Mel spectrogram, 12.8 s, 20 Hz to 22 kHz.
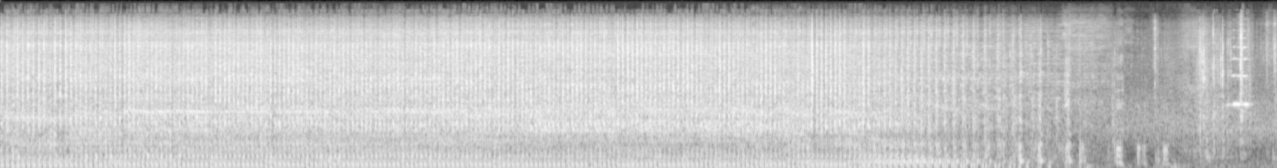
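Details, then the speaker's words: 2008 Husqvarna LTH1538 lawn tractor, jump-started with a battery jump starter: about ten seconds of steady chugging, then it sputters, misses and stalls. A seat or brake safety switch was first suspected; it actually ran out of gas, with the fuel below the pickup. "kind of sound like it ran out of gas um seems like the either the seat safety or brake safety is messed up"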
